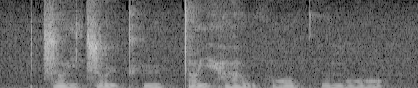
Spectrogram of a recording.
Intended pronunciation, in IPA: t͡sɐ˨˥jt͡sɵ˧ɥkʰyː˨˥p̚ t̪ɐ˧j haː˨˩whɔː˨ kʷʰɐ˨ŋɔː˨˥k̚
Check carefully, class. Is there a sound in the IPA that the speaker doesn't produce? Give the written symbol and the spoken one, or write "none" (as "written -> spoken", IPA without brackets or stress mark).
none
